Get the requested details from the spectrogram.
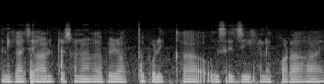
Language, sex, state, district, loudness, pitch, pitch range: Bengali, male, West Bengal, Dakshin Dinajpur, -20 LUFS, 125 Hz, 125-130 Hz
